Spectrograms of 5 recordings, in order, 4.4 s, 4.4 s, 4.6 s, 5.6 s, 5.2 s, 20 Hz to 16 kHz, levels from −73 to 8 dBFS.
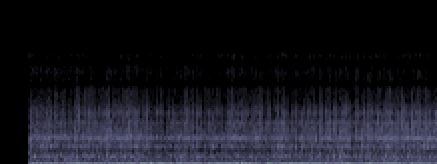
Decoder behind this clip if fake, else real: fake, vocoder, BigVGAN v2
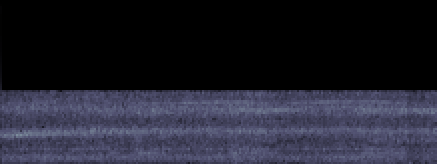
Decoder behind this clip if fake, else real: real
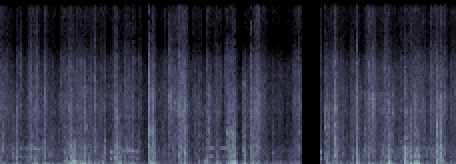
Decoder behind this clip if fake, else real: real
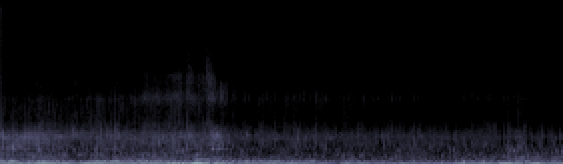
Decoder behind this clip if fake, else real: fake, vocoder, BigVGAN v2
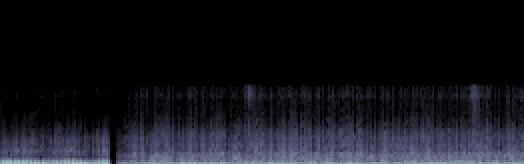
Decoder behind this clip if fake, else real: fake, vocoder, BigVGAN v2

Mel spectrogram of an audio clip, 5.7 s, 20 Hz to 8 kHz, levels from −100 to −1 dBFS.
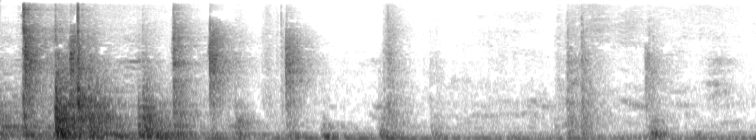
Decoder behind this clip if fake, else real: real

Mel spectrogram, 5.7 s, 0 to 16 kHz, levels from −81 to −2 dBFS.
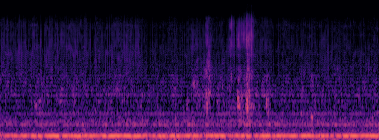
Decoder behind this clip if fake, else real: fake, vocoder, BigVGAN v2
